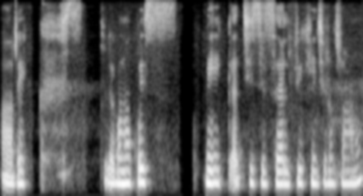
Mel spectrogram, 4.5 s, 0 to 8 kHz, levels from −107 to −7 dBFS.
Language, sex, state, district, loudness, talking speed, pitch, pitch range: Garhwali, female, Uttarakhand, Uttarkashi, -17 LUFS, 160 wpm, 205 Hz, 200-230 Hz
